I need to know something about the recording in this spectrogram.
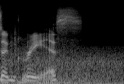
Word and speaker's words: Agrias: That is how you are supposed to pronounce her name. It is Agrias. And so her name is the same as a butterfly.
